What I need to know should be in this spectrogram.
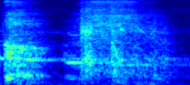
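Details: A single short, sharp human cough from a gamer over game sounds and music while streaming Ghost War; cough.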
